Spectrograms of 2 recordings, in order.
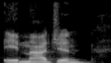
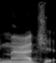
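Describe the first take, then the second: First: The word is said in a standard pronunciation. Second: The word is said in a local, reduced pronunciation. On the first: This is not how people at home say it. "not imagine" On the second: This is how people at home say it. "I say imagine"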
